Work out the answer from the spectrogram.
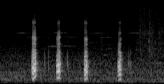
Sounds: chicken, animal, fowl, livestock

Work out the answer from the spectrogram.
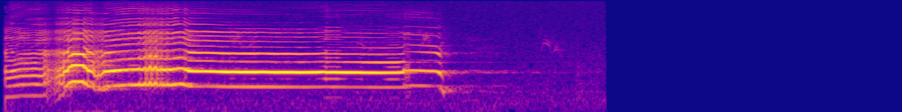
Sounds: livestock, animal, chicken, fowl

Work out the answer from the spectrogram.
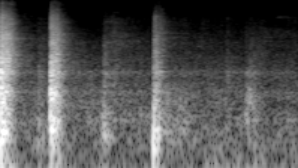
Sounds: rail transport, vehicle, train

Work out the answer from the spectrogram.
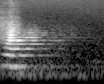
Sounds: trumpet, brass instrument, musical instrument, music

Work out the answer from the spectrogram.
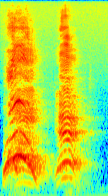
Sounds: human group actions, cheering

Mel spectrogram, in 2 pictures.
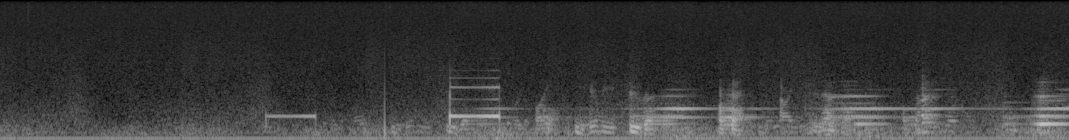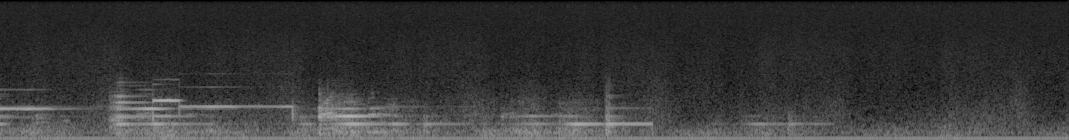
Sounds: alarm, telephone

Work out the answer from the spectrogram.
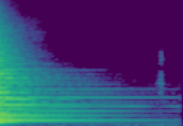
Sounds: percussion, drum, musical instrument, music

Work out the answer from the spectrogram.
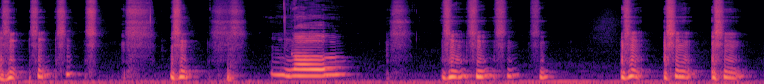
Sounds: human voice

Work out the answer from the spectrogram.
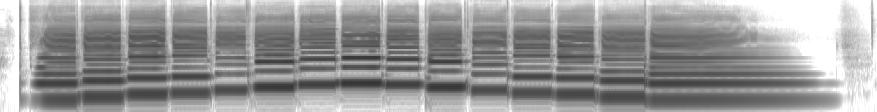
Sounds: musical instrument, wind instrument, music

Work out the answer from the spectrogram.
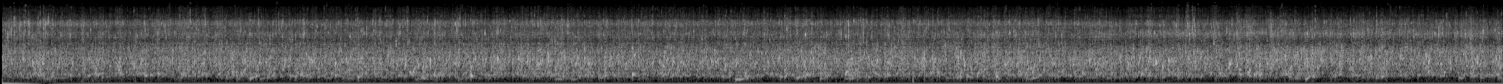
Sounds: water, stream

